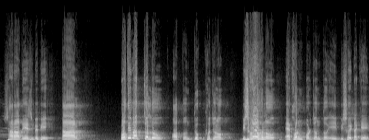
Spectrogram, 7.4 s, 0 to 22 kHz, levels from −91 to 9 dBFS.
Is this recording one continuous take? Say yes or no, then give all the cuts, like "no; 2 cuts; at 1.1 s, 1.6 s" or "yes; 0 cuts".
yes; 0 cuts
